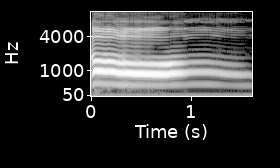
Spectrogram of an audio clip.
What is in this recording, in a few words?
ouch, Drill Sergeant; Worms Armageddon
